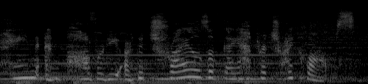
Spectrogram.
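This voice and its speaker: A gentle, devout big sister in a video game, protective and earnest. Her high voice carries long reverb over clear background music. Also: unhurried. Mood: tender, earnest.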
